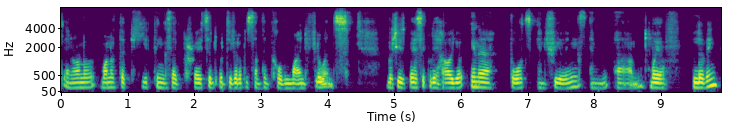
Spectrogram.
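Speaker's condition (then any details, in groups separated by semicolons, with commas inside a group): No condition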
